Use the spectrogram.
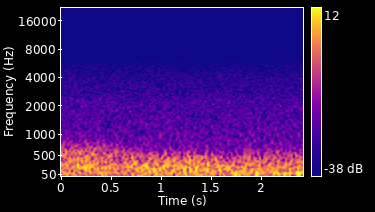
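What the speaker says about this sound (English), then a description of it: "lightning strikes a nearby cedar tree" A lightning strike splits a cedar tree in the SNES horror game Otogirisou, heard as a dense, sustained rumbling crash of thunder-like noise, loud and steady throughout with no voices.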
